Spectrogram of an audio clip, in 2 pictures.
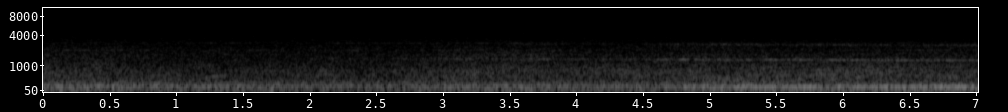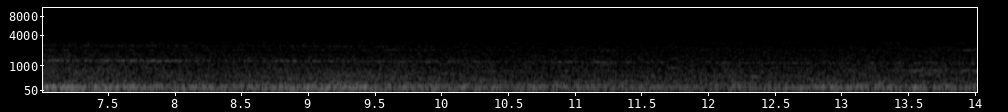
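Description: Jet engines whine with a steady high tone as the airliner slows down.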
